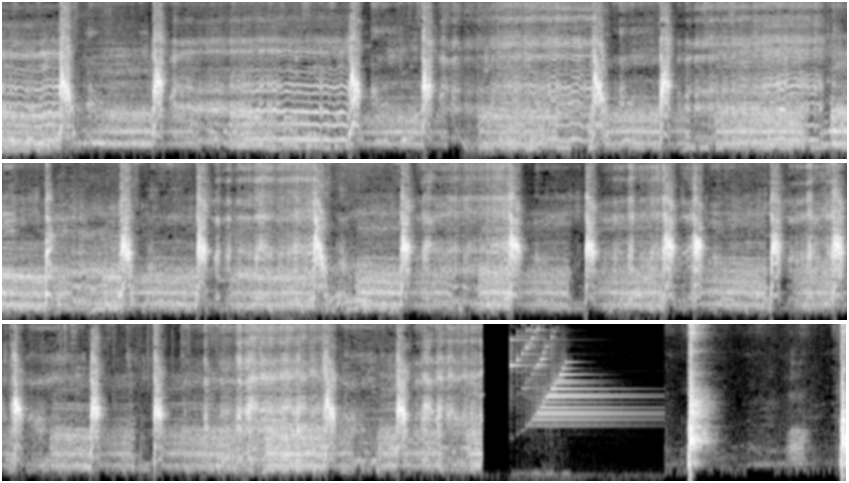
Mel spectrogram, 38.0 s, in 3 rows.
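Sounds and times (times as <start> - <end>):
dog yipping: 35.7 - 36.1.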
